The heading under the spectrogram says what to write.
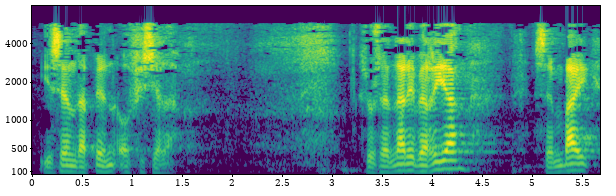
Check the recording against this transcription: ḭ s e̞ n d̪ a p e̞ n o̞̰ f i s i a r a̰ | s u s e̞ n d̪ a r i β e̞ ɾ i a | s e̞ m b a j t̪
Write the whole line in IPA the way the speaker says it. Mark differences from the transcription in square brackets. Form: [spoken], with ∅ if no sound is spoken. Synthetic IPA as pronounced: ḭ s e̞ n d̪ a p e̞ n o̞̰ f i s i a [l] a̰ | s u s e̞ n d̪ a [ɾ] i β e̞ [r] i a | s e̞ m b a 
